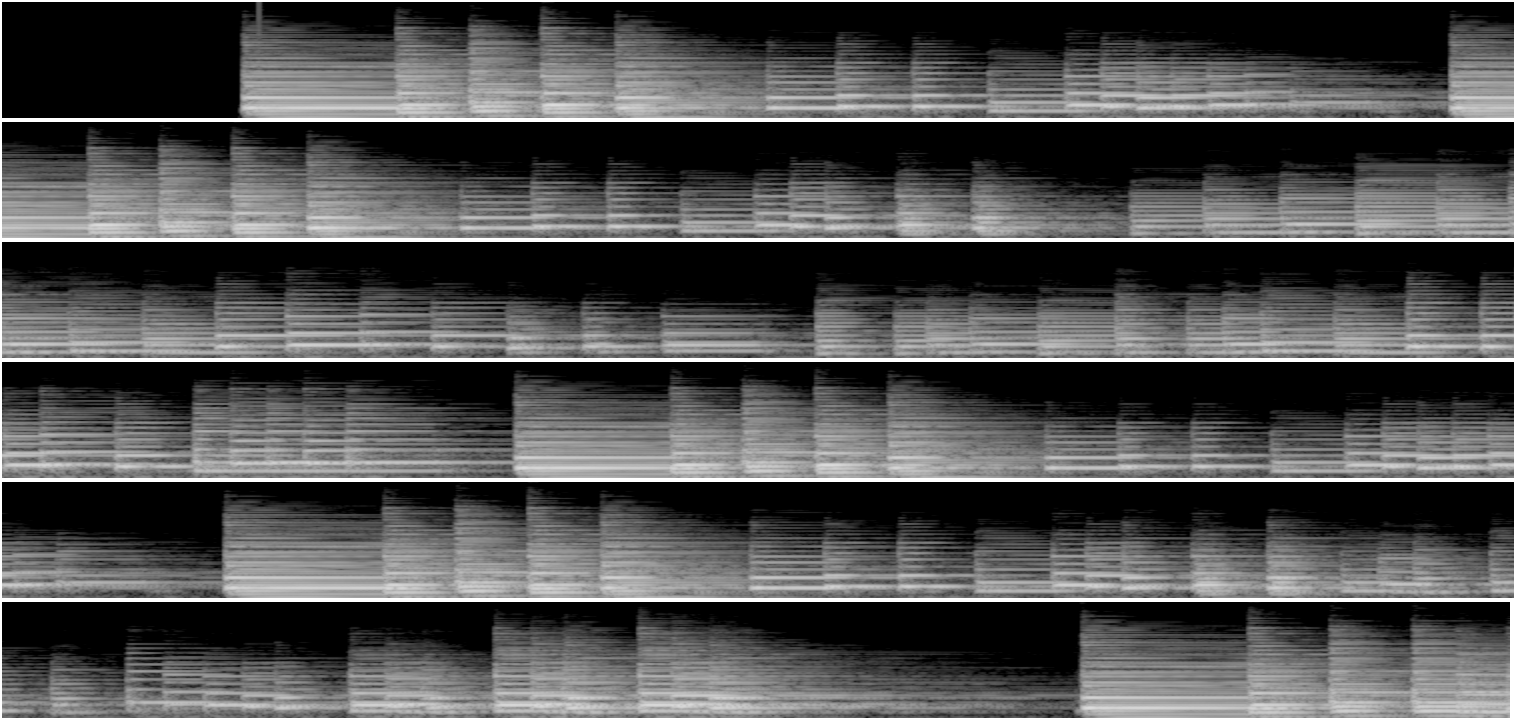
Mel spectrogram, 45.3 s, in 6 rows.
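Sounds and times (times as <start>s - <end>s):
piano sonatina allegro: 1.2s - 45.3s.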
